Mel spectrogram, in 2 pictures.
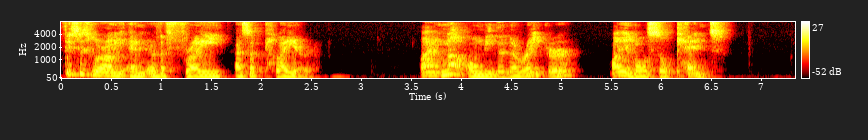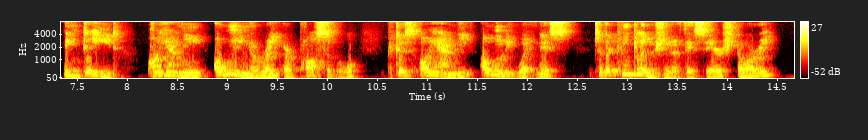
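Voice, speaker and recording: A man's voice: medium pitch, big pitch swings, moderate pace, a little mellow, natural voice. A man playing a wry royal groom who narrates a comic radio play in a theatrical style, with an echoing sound. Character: wry male royal groom telling the tale.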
